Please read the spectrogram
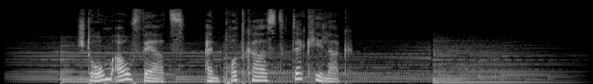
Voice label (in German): Podcast Intro; Kelag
